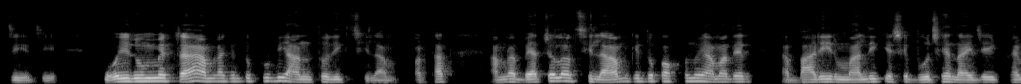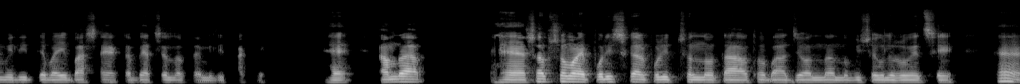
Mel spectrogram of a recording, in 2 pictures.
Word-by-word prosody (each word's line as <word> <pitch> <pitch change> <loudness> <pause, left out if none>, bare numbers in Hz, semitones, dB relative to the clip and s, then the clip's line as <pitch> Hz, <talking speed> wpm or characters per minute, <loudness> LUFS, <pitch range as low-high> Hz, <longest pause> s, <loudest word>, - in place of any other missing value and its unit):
জি, 105 - -4 0.2
জি, 90 - -11 0.6
ওই 135 - +6
রুমমেটটা 145 -2 +5 0.2
আমরা 140 0 -2
কিন্তু 140 +1 -6
খুবই 155 +1 -1
আন্তরিক 115 0 -2
ছিলাম। 100 -1 -8 0.3
অর্থাৎ 120 +4 -5 0.5
আমরা 120 +5 -1
ব্যাচেলর 155 +7 +3
ছিলাম 115 -4 +1 0.2
কিন্তু 140 0 -2
কখনোই 145 +2 -1
আমাদের 130 0 -1 0.4
আ - - -4 0.2
বাড়ির 120 +2 +1 0.2
মালিক 120 +4 0
এসে 120 - -3
বুঝে 115 +2 0
নাই 110 -1 +1
যে - - -5
এই - - -2
ফ্যামিলি 110 -1 -3
তে - - -3
বা, 110 - -1
এই 105 - -1
বাসায় 110 +1 -3
একটা 105 - -9
ব্যাচেলর 105 0 -4
ফ্যামিলি 100 0 -7
থাকে। - - -15 0.7
হ্যাঁ, 100 -1 +1 0.4
আমরা 120 +2 +6 0.9
হ্যাঁ 110 -1 +6
সবসময় 130 -1 +6
পরিষ্কার-পরিচ্ছন্নতা 115 -3 +1 0.2
অথবা 105 +2 -3
যে 105 - -3
অন্যান্য 105 0 -1
বিষয়গুলো 105 0 0
রয়েছে। 100 -1 -1 0.6
হ্যাঁ? 140 -5 +3
115 Hz, 130 wpm, -24 LUFS, 105-130 Hz, 0.9 s, ওই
